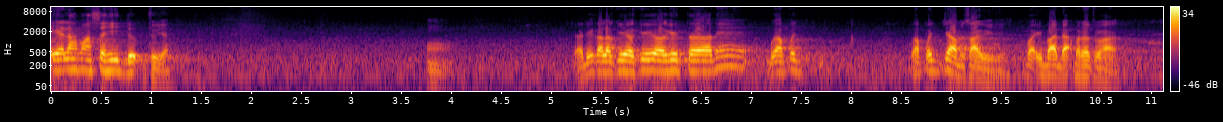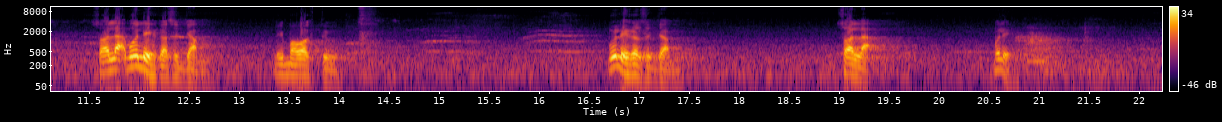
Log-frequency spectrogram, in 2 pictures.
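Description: An elderly man speaks slowly into a close microphone, in short bursts with pauses.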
